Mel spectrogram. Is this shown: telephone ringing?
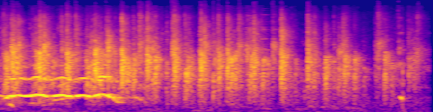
no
